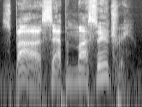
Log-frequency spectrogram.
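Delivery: loud, slow Texan call-out; Engineer line. Retold or imitated. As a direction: drawl the warning like the Engineer. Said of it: "Like that".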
